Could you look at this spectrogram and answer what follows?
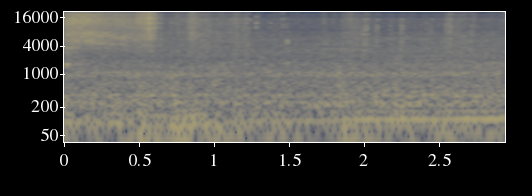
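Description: Car driving on a road on the way to work, a steady low engine and road rumble heard from inside the vehicle, continuous and fairly loud with no talking.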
